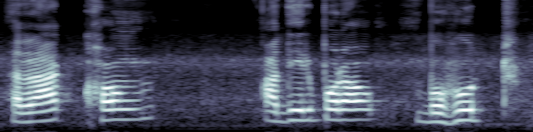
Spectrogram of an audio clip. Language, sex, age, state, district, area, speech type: Assamese, male, 60+, Assam, Goalpara, urban, spontaneous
